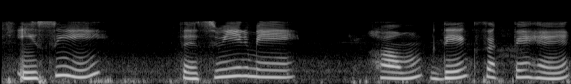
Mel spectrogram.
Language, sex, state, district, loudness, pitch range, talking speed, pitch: Hindi, female, Uttar Pradesh, Muzaffarnagar, -20 LUFS, 285-355 Hz, 75 wpm, 330 Hz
